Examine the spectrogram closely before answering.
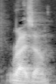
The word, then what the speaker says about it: Rhizome: Uh I don't know if you do you pronounce it Ryome or Ryzome. Ryome. Yeah, Ryome. That's what I figured.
